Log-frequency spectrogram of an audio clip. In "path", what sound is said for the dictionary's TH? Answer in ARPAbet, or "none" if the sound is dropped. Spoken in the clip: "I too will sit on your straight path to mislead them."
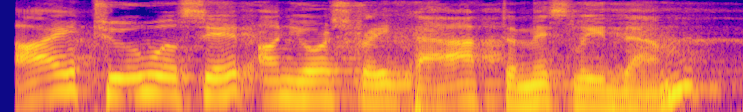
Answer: TH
